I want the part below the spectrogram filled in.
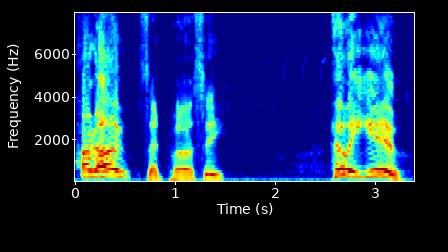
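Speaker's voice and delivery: high, loud friendly engine; cheery little engine. A narrator's reading. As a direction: call up curiously to the stranger. Percy greets helicopter.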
